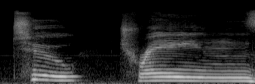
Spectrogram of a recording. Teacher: Two trains with a voiced Z ending.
